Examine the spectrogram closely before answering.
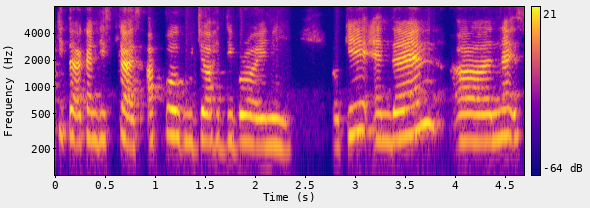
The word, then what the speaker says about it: de Broglie: Dia de Broglie kan, tapi Broglie tu sebutan yang kita rasa nak sebut lah, tapi sebutan dia yang sebenar de Broglie.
